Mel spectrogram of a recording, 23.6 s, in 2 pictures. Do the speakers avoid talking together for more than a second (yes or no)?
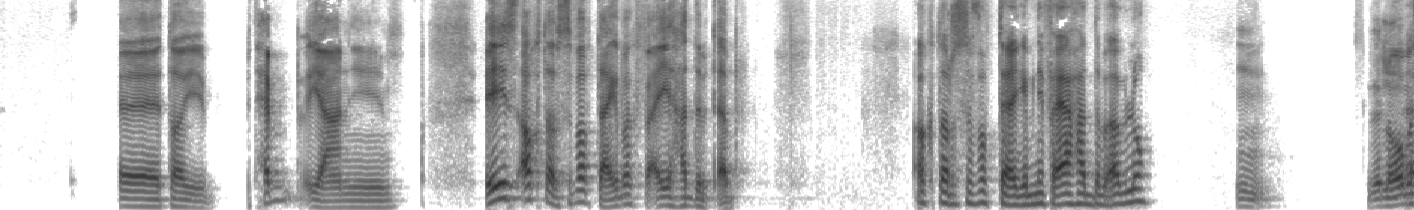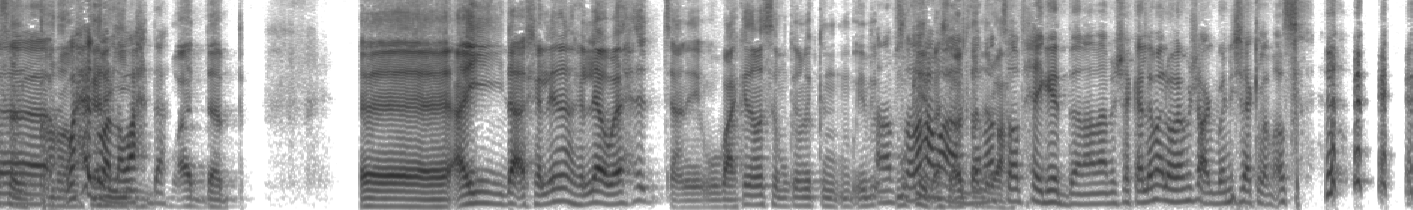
no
